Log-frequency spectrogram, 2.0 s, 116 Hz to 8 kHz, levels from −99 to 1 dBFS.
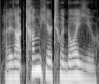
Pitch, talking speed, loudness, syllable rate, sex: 170 Hz, 240 wpm, -15 LUFS, 5.6 syllables/s, female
